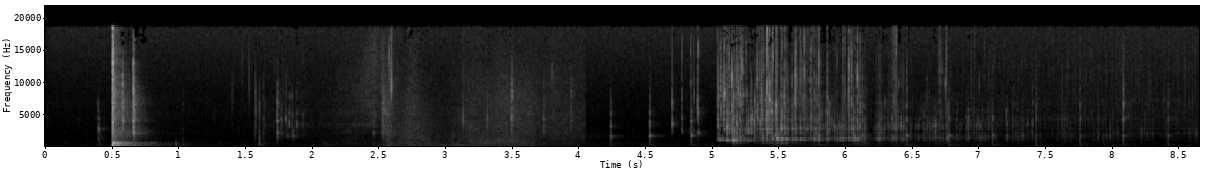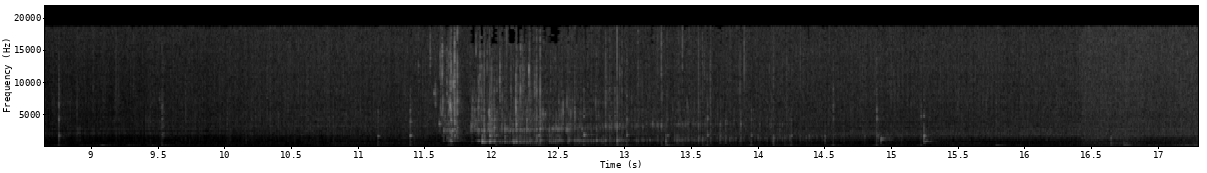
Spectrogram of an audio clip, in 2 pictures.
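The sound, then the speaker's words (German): A bottle of prosecco opens with a sharp pop, then the sparkling prosecco is poured into glasses in two separate pours, each a gurgling fill with a fizzy hiss; crackling bubbles settle in between, with no talking. “Sitzen hier gerade und haben uns eine Flasche nicht Sekt, sondern Prosecco aufgemacht.”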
